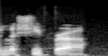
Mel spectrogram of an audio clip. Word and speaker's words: Le Chiffre: The proper way to pronounce it would probably be Le Chiffre.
